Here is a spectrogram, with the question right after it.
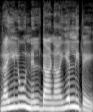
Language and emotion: Kannada, neutral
